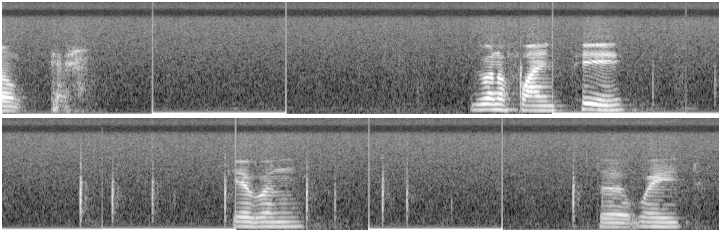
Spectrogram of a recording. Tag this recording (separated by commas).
Speech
